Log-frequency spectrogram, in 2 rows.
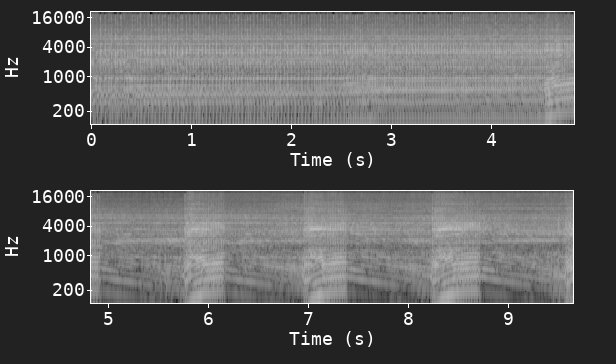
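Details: Ported Stihl 028 Wood Boss, weird run condition fixed by adding a gasket between carburetor and intake, tired clutch springs; clean steady high rev then settled idle with crisp even blips about every second: normal running.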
